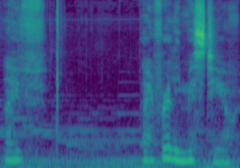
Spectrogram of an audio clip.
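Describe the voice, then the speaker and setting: A woman voicing a kind, dutiful guardian angel in a character audio roleplay, gentle, formal and measured. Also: mid-range voice, lively intonation, soft background music, natural voice. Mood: tender, reassuring.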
